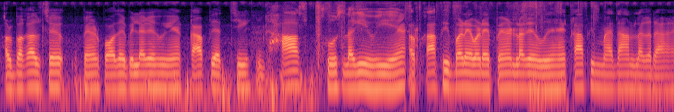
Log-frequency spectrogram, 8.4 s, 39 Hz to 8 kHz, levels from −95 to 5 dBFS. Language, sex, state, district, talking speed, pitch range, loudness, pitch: Hindi, male, Uttar Pradesh, Hamirpur, 205 wpm, 120-130 Hz, -18 LUFS, 125 Hz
